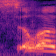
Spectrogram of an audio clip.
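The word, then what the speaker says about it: Scylla: a fight with godzilla i know i would pronounce it as skyla but a lot of people want me to pronounce it as silla so i'm gonna just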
